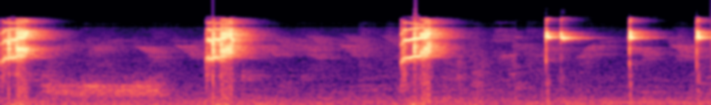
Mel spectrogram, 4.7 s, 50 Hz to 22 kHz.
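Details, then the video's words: Lovebird used as a lure to get other lovebirds singing, giving three harsh, broad chirps about 1.3 seconds apart, then a few short, sharp high notes, with a faint low hum in the background. "Auto Bikin Gacor Burung Lovebird Lain Dengan Pancingan LB Ngetik Lanjut Ngekek Panjang"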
